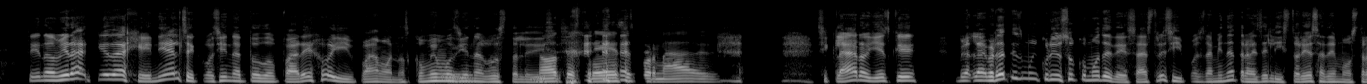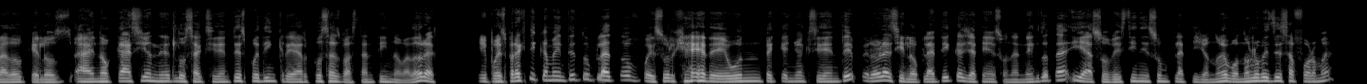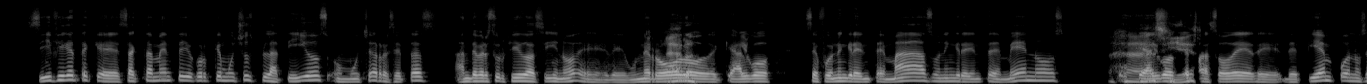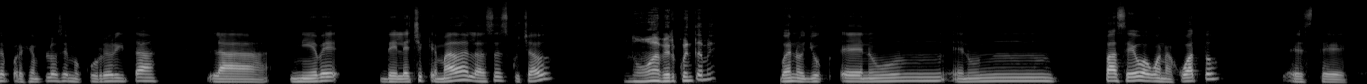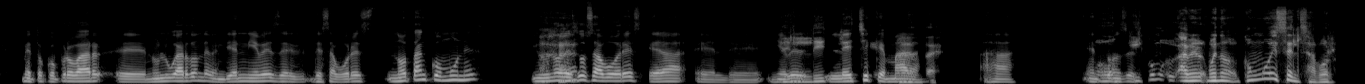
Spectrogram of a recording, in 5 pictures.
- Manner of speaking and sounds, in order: laugh; tapping; chuckle
- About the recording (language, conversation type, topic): Spanish, podcast, ¿Cuál fue tu mayor desastre culinario y qué aprendiste?
- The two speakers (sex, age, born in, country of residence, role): male, 30-34, Mexico, Mexico, host; male, 40-44, Mexico, Mexico, guest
